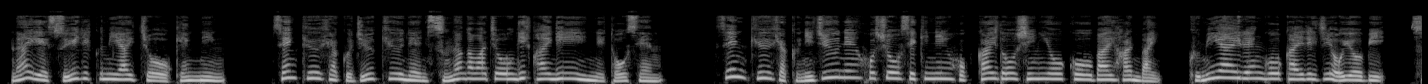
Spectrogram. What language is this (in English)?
Japanese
